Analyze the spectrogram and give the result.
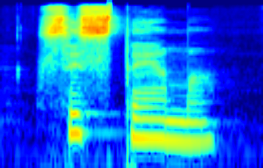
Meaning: system
- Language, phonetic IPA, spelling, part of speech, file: Ukrainian, [seˈstɛmɐ], система, noun, Uk-система.ogg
